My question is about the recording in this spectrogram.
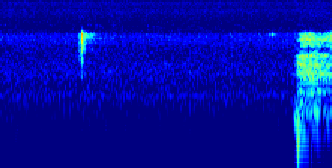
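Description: Near silence: room tone, with one faint short click about half a second in and a slight sound just at the end.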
